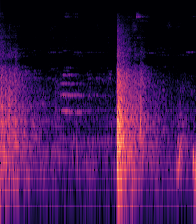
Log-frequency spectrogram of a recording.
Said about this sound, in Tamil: பட்டாசு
